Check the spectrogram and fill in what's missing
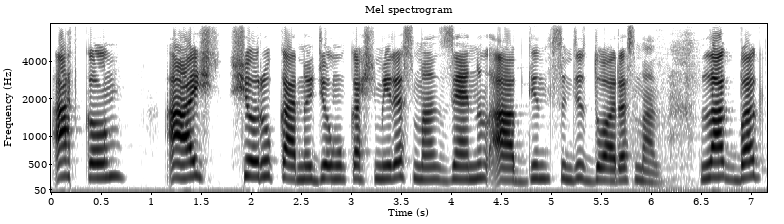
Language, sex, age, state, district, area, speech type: Kashmiri, female, 30-45, Jammu and Kashmir, Kulgam, rural, spontaneous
